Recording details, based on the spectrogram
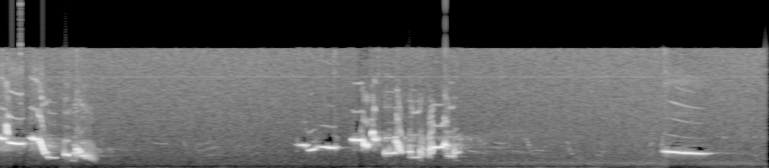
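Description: A meadowlark gives rich, slurred whistled phrases mixed with quick jumbled notes, two bursts about two seconds apart, then a single clear descending whistle.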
